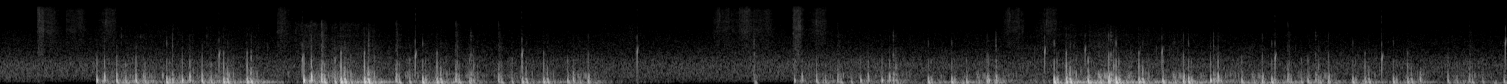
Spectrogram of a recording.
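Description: An axe rapidly chops through leaves and wood with crunching thuds.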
